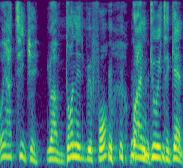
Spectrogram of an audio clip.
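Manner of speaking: put-on speaking in a Nigerian accent. Quoting the speaker's mum after a failed business, in a nigerian accent. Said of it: "my mum said in a Nigerian accent".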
